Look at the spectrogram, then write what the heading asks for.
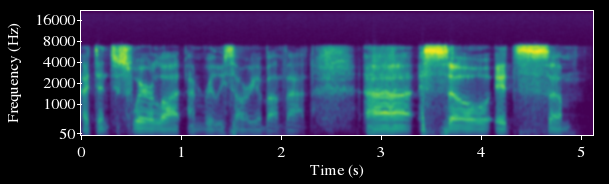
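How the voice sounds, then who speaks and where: Using monotone, flat intonation, a man with a French accent speaks at a fairly slow pace. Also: fairly low pitch for a man. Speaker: livery design workshop leader. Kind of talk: online workshop presentation. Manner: hesitant, many fillers.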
